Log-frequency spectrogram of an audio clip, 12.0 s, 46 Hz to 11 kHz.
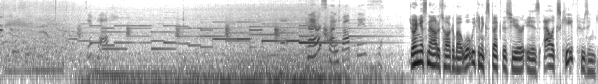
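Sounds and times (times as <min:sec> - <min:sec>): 
ice cream truck music-box jingle: 0:01.2 - 0:08.2
speech: 0:06.2 - 0:07.4, 0:08.2 - 0:11.9.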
